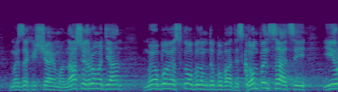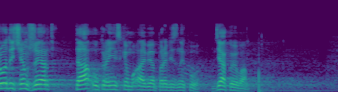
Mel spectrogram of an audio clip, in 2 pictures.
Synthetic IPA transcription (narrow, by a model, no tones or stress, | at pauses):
mɪzɐxɪʃt͡ʃajemɔnɑʃɪxɦrɾɔmɐdʲan | mɪɔbɔʋʲjɐskɔʋɔbud̪emɔd̪ɔbʊʋɑt̪ɪsʲkɔmpensɑt͡sʲijiiɾɔd̪ɪt͡ʃɐmʒɛrt̪wt̪ɐʔukɾɐjinʲsʲkɔmʊʔɐʋʲiɐpeɾeʋʲiznɪkṵdʲakʊjʊʋɑ̰m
